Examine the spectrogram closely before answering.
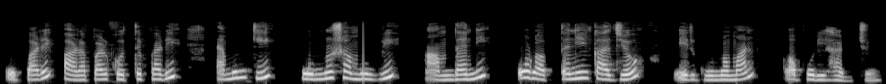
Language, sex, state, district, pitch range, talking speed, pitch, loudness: Bengali, female, West Bengal, North 24 Parganas, 220-300 Hz, 110 wpm, 245 Hz, -15 LUFS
